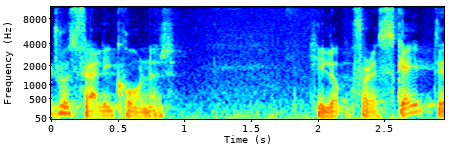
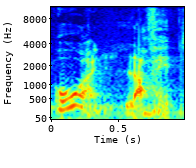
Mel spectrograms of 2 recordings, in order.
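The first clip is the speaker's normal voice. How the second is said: high washerwoman gush. A narrator's reading. Toad squeaks.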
